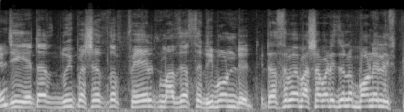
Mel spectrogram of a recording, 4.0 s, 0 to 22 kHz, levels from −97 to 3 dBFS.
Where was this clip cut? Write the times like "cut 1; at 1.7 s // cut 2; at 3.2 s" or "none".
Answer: cut 1; at 2.6 s

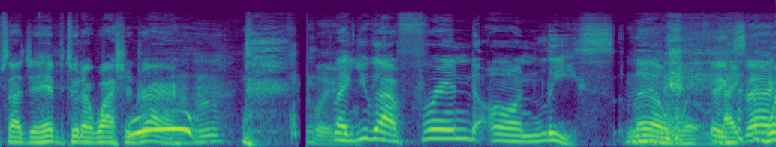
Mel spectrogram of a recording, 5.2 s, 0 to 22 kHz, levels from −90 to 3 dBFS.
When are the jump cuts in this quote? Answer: cut 1; at 2.1 s

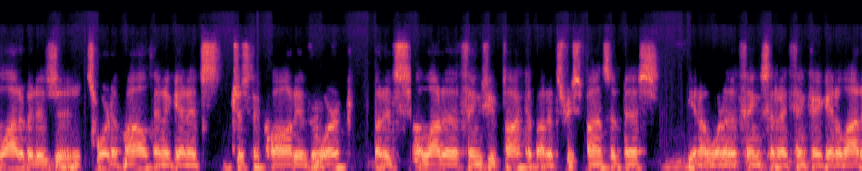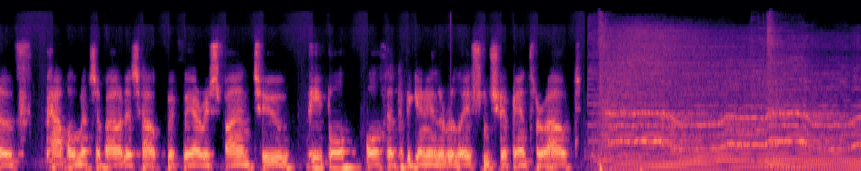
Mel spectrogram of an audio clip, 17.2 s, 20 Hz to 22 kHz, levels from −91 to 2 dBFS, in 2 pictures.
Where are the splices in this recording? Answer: cut 1; at 7.7 s // cut 2; at 14.5 s

